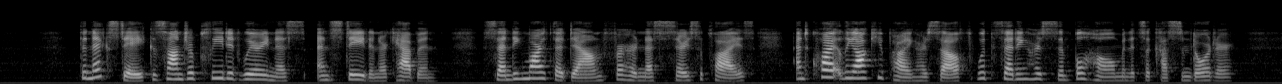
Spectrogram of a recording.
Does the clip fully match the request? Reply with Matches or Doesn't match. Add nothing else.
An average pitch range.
Doesn't match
